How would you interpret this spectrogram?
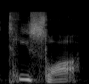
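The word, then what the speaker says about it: TeSlaa: Isaac, and now it's spelled like Tesla with an extra A and an S that's capital, but it's T-Slaw because it's Dutch, because of course it is.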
